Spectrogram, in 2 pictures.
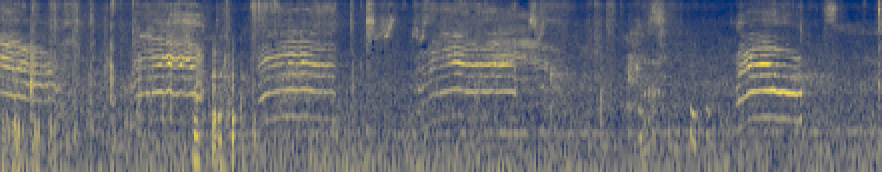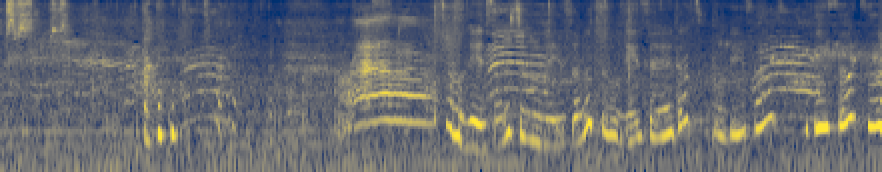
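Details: Several homeless street cats in Morocco approach a person who feeds them, tails up and happy to see people; repeated rising-falling meows overlap from many cats, with a man's voice calling and talking about food.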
